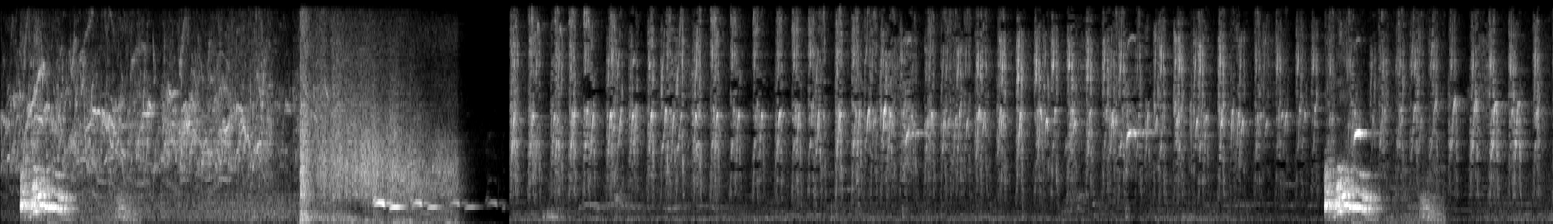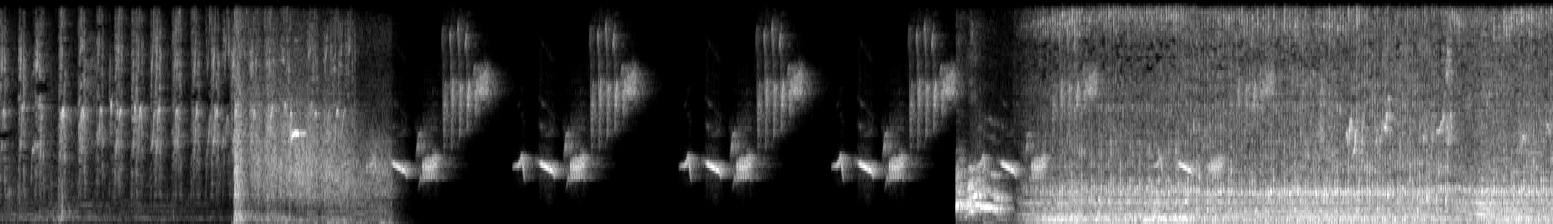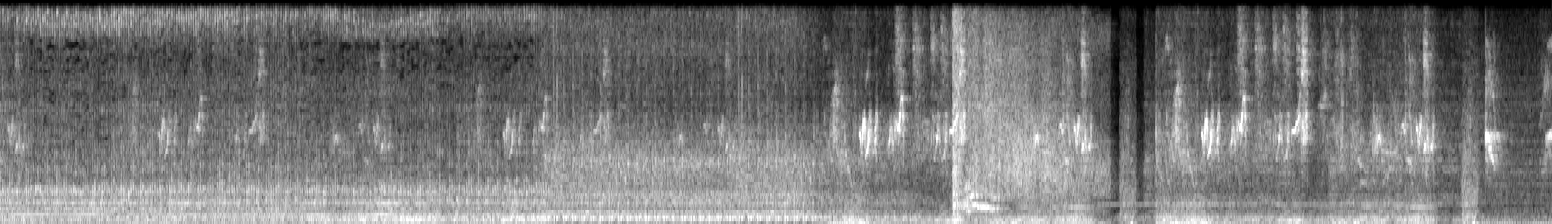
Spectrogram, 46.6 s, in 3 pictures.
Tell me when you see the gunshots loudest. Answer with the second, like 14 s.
41 s.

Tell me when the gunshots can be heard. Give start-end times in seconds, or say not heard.
3.0-4.6, 17.9-19.4, 40.5-42.2.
